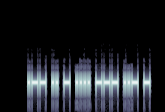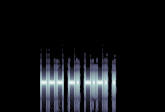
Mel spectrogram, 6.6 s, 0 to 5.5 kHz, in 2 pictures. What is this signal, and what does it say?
Morse code, heard as a keyed tone, about 30 wpm, 550 Hz. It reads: WITHOUT ONCE
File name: Ultimate Word List / 30WPM Ultimate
